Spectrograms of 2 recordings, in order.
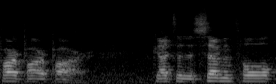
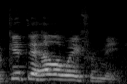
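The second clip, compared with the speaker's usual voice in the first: higher and louder, shooing him off; louder retold yell; 7 semitones higher, 6 dB louder than usual. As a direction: shout him away, half joking. Repeats it, louder.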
